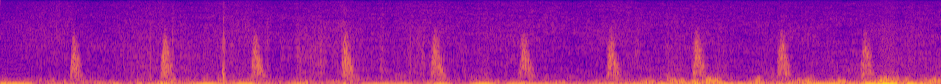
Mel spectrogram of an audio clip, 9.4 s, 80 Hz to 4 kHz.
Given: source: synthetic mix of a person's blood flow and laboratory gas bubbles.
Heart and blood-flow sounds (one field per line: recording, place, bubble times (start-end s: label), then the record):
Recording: Doppler ultrasound of blood flow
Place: subclavian vein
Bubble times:
2.21-2.27 s: bubbles
From the record:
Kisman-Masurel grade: 112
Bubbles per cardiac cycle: 1 to 2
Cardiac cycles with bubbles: 1 to 10%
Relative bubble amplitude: moderate (0.250 to 0.450)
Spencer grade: 1 (occasional bubble signal discernible with the cardiac motion signal, with majority of cardiac periods free of bubbles)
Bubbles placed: anywhere in the cardiac cycle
